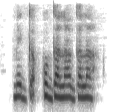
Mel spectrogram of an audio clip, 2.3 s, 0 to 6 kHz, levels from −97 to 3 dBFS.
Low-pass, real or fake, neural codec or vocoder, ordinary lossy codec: 5.4 kHz; real; none; AAC, 24 kbps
